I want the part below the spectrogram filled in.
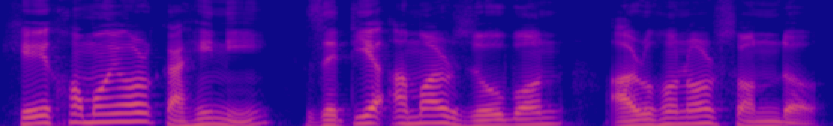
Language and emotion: Assamese, neutral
